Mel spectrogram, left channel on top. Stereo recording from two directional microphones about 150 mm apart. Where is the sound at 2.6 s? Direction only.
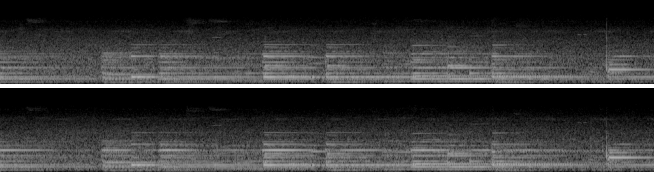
35° left (ahead or behind).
